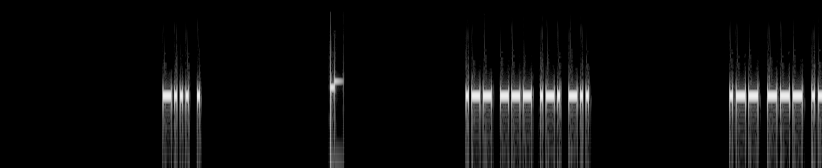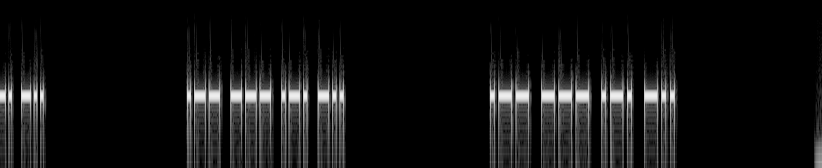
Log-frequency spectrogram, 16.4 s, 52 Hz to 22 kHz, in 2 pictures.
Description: Morse code, heard as a keyed tone, about 37 wpm, 700 Hz. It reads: BE WORD WORD WORD WORD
